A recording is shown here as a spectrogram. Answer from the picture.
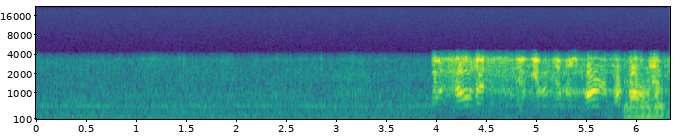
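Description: Faint hiss, then about four seconds in an NBA live radio broadcast starts playing from the iPod touch's small speaker: a commentator talking, thin and tinny.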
